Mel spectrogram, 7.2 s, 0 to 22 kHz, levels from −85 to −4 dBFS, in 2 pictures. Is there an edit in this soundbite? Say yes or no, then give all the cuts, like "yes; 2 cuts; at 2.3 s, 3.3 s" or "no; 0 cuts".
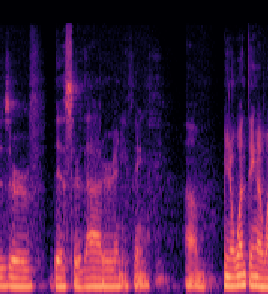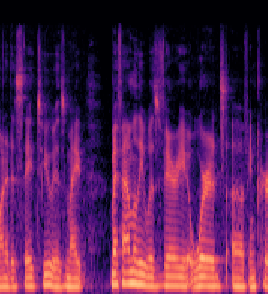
yes; 2 cuts; at 2.2 s, 4.8 s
